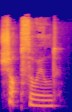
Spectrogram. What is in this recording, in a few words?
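"shop soiled", British English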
